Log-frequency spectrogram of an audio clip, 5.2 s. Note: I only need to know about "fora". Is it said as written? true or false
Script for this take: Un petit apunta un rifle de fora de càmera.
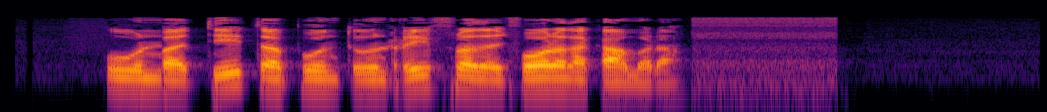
true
